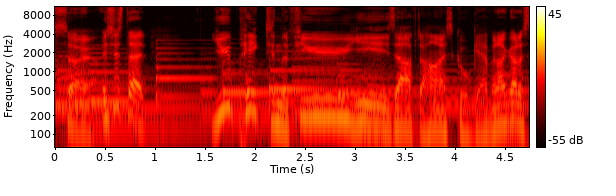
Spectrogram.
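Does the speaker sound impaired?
No.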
